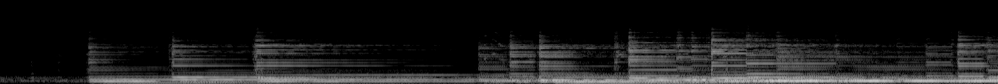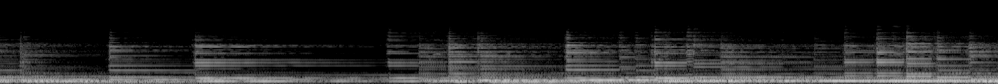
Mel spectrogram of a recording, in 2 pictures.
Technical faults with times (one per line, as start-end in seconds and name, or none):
0.00-19.96 channel delay (comb filtering)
